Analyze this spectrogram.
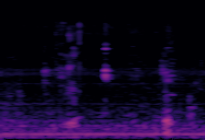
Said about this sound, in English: I had to take a sip out of my Fanny Farkle's cup. I love having a lot of dead space. Which is me drinking Diet Sunkist out of none other than a Fanny Farkle's cup.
